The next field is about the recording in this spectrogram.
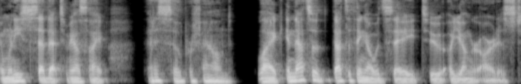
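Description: Against a silent background on a very clean recording, a man speaks in a normal speaking voice with a fairly low pitch. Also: ordinary pitch variation, moderate pace. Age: 30s. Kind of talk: casual chat. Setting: home podcast room.

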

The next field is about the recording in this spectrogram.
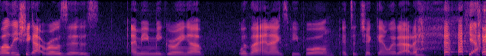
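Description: With a bright, sharp tone, a woman speaks at a moderate pace, medium in pitch with ordinary pitch variation and long, frequent pauses. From Taino heritage. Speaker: witch and herbalist podcast host. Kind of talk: casual chat.

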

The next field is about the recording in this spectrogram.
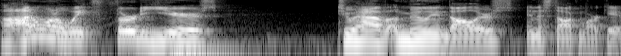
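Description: A man speaks at a fairly quick pace in a fairly high pitch, his animated, bright and sharp tone carried by lively intonation on a very clean recording with a silent background. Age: 20s. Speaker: investing podcast host. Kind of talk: solo podcast monologue. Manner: fast; animated, sometimes raised voice.

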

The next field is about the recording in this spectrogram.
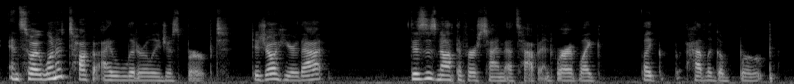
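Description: A woman of medium pitch talks at a fairly quick pace in a plain, everyday voice with ordinary pitch variation. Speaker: podcast host and business coach. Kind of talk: guided meditation. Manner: intimate and inviting, speaking directly to the listener.

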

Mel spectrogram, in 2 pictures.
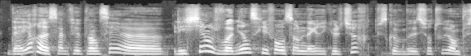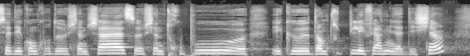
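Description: A woman's dark, mellow tone at a medium pitch, ordinary pitch variation, a fairly quick pace and hardly any pauses. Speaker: podcast host. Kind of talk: interview.

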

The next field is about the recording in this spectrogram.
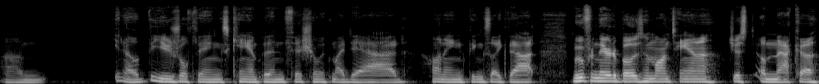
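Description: A man speaks in a normal speaking voice with an American accent. His pitch is medium, his intonation fairly even, and his pace moderate. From Colorado. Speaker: business development director at a small boot maker. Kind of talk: casual chat.

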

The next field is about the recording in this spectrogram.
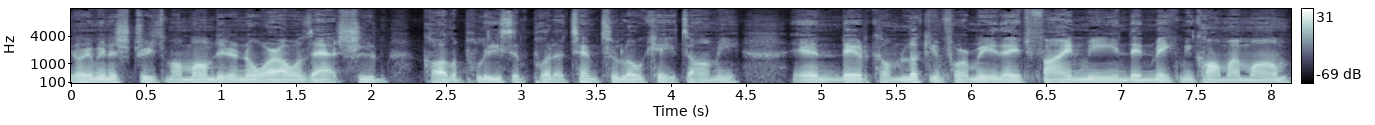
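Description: A man with an American accent, talking at a very fast pace in a medium pitch, with monotone, flat intonation, on a very clean recording with a silent background. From Tucson, Arizona (South Side). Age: 40s. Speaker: recovery testimony speaker. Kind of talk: testimony.

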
